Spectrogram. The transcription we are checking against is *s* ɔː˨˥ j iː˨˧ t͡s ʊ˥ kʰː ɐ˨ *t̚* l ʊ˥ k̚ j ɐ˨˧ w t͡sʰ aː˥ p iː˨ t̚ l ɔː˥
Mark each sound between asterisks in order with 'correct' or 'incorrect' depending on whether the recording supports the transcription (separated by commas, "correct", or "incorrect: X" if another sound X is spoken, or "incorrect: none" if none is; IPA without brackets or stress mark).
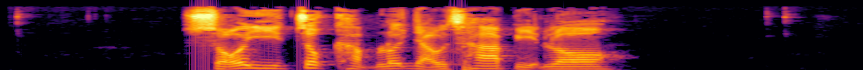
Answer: correct, incorrect: p̚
